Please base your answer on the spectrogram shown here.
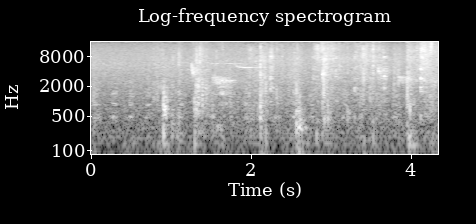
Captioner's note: panting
